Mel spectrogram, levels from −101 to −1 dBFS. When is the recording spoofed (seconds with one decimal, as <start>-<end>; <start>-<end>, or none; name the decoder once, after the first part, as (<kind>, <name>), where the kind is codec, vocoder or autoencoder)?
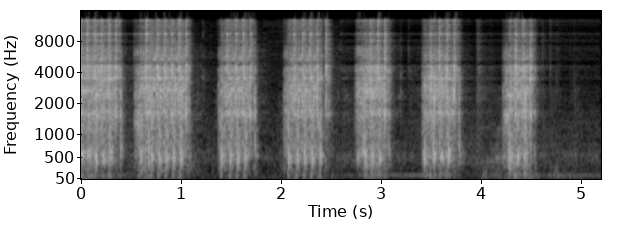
0.0-0.7 (codec, SNAC); 2.6-5.2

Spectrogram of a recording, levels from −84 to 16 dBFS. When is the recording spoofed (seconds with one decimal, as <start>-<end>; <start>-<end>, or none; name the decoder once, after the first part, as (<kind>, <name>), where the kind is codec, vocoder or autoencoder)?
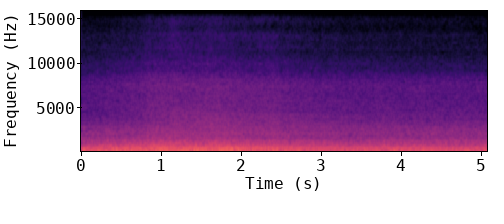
0.0-0.7 (vocoder, BigVGAN v2); 1.2-4.3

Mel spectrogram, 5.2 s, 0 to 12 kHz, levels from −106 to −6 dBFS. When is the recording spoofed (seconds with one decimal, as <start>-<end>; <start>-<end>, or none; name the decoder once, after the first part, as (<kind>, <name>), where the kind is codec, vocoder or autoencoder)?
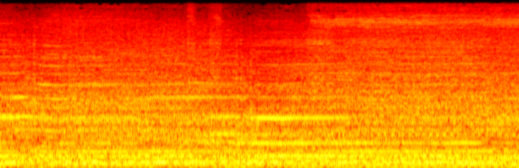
none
